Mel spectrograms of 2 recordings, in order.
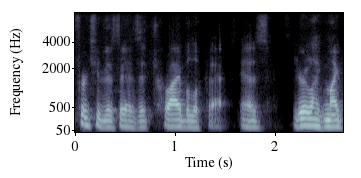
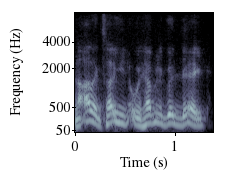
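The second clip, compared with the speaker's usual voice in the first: higher-pitched, hammed-up accent impression; bad Arnold; 5 semitones higher, faster than usual. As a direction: do a badly faked action-star accent. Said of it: "like a bad Arnold impression".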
